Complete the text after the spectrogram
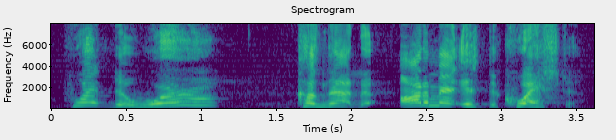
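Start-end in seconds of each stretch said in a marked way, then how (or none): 0.1-1.1 drawn-out, high stunned "What the world?". Acted. Preacher acting stunned by the accident with a drawn-out, high "What the world?". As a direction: stretch "What the world?" out slow and high in disbelief. Acted shocked reaction in the skit.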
